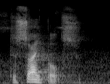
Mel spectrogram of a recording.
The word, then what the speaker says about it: disciples: A church is a body of disciples. D-I-S-C-I-P-L-E-S. You don't pronounce the S, but it's still there. Disciples.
